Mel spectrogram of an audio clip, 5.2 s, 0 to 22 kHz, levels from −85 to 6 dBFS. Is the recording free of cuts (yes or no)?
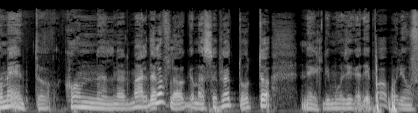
no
